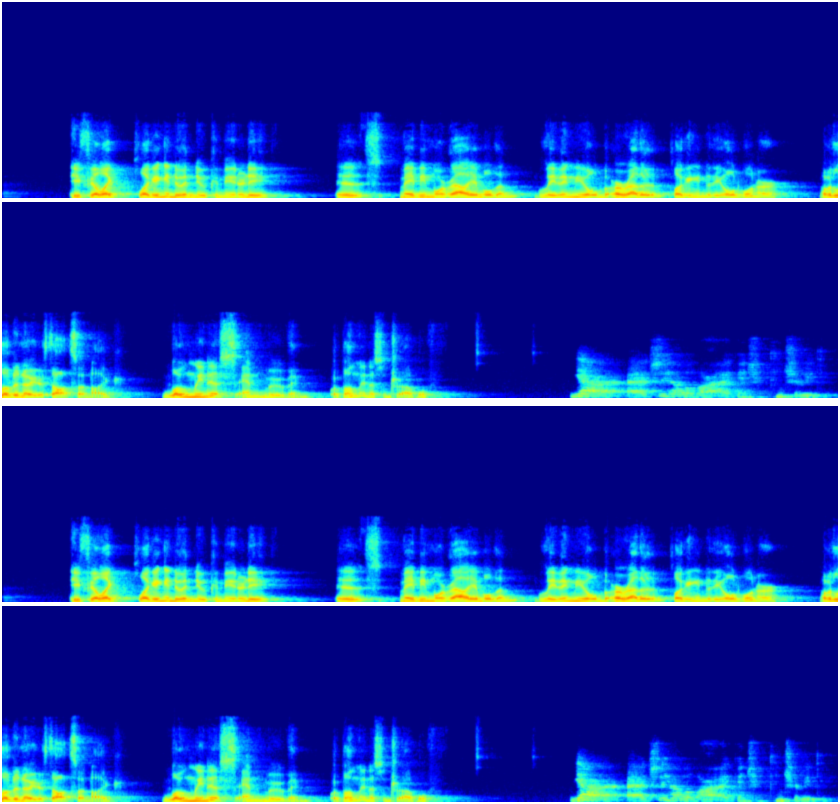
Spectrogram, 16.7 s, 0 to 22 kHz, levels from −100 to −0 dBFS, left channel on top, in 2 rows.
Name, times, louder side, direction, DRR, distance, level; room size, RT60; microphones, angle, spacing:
voice 1, 0.7-2.7 3.3-7.7 8.2-9.4 10.0-12.6, equal, ahead, 9 dB, 0.6 m, -29 dB
voice 2, 14.0-16.5, right 2 dB, 40° right, 0 dB, 2.7 m, -46 dB
29.5 x 11.0 x 3.1 m, 0.95 s
head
